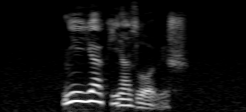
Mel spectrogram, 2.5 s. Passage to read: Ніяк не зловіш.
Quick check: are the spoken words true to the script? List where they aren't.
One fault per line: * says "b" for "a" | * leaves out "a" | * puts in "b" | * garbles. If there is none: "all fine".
all fine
